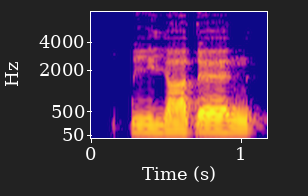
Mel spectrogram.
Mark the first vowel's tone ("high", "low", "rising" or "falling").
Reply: low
